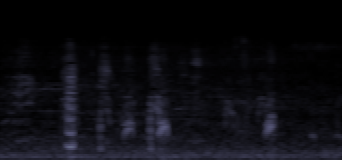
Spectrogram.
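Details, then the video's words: Young mallard ducks by a pond shore in Vantaa, Finland, giving a few short, scattered calls, one louder sharp note followed by softer peeping notes, over low background rumble. "Young mallard ducks"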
